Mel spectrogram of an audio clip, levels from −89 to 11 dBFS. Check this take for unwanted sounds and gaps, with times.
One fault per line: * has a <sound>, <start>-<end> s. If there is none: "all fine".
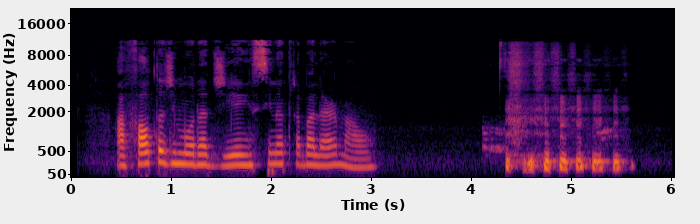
* has a laugh, 4.1-5.7 s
